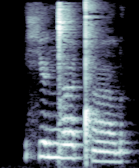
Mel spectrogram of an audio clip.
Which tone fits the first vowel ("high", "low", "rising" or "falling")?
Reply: high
